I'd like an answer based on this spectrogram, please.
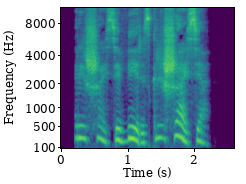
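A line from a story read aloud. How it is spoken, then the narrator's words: Quiet, to herself. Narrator (Russian): Тихо проговорила Виктория сама себе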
